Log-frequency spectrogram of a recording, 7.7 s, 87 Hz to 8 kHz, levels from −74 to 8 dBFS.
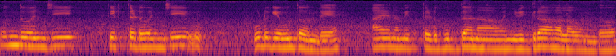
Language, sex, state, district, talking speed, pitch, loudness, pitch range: Tulu, female, Karnataka, Dakshina Kannada, 115 wpm, 180 Hz, -15 LUFS, 165-190 Hz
